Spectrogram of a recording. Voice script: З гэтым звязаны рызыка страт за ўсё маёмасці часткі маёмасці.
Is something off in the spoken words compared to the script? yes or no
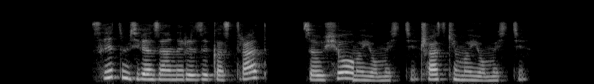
no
